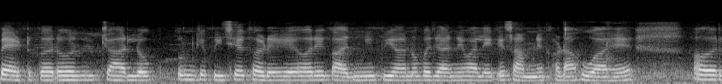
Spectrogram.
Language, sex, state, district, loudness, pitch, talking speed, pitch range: Hindi, female, Uttar Pradesh, Jalaun, -14 LUFS, 195 Hz, 175 wpm, 190-205 Hz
